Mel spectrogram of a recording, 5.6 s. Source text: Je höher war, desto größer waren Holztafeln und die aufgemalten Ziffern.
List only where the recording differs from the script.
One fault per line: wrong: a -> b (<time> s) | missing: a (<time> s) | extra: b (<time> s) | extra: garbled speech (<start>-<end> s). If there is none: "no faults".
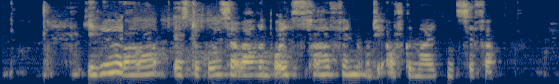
no faults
